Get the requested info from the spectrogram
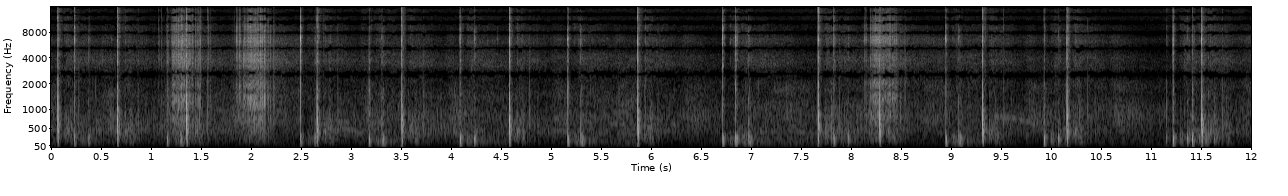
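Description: Aerial firework mortar shells from a multi-shot display, launching and bursting as sharp bangs in quick, irregular succession.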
